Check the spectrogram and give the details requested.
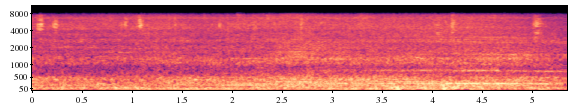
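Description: Train moving along the track: a steady low rumble, with a faint motor whine that rises slightly in pitch through the second half and a few light clicks.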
